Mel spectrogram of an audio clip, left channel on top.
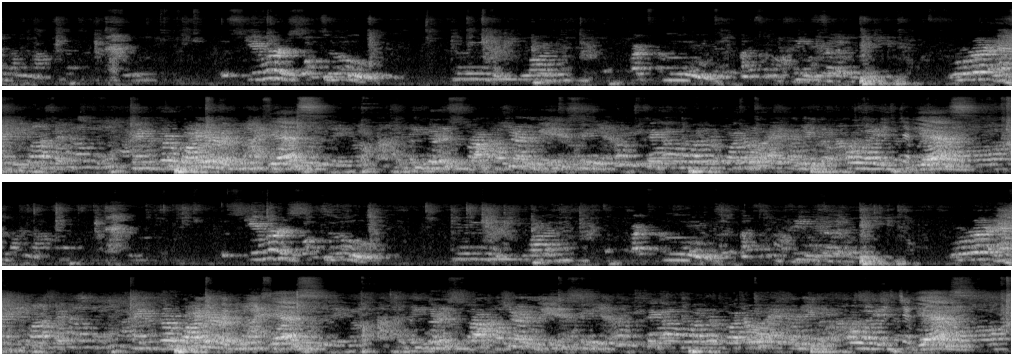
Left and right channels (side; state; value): both; normal; correlation 0.33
